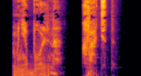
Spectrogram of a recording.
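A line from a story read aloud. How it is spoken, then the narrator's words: Whispered. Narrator (Russian): Она прошептала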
